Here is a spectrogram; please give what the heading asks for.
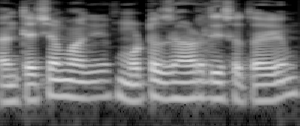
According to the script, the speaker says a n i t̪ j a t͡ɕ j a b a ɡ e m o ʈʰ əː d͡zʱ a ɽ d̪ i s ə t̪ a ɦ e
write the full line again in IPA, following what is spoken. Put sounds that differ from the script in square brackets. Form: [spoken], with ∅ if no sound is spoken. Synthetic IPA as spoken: a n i t̪ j a t͡ɕ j a [m] a ɡ e m o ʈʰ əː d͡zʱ a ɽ d̪ i s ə t̪ a ɦ e

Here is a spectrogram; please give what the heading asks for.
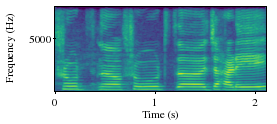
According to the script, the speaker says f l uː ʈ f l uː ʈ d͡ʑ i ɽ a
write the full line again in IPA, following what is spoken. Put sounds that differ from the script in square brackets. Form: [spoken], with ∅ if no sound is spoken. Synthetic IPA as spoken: f [ɾ] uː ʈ f [ɾ] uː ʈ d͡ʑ [a] ɽ [e]

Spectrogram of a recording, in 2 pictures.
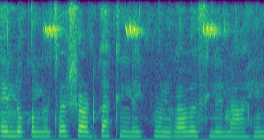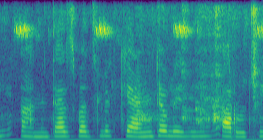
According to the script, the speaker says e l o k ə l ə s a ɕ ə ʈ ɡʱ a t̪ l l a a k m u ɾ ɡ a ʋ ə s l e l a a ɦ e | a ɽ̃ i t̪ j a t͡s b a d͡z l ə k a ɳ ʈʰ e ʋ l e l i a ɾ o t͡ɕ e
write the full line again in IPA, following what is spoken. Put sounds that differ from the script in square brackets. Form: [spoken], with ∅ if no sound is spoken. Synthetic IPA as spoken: e l o k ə l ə [t͡s] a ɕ ə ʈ ɡʱ a t̪ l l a [e] k m u [l] ɡ a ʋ ə s l e l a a ɦ e | a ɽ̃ i t̪ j a t͡s b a d͡z l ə k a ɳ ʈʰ e ʋ l e l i a ɾ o t͡ɕ [i]

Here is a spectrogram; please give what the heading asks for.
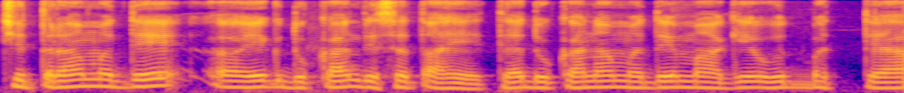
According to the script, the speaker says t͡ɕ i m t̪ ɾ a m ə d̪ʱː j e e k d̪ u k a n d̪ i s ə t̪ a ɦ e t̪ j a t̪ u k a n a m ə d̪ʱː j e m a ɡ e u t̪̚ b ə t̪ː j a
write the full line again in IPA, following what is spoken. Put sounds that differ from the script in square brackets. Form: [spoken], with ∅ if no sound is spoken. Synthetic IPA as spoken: t͡ɕ i [∅] t̪ ɾ a m ə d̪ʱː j e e k d̪ u k a n d̪ i s ə t̪ a ɦ e t̪ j a [d̪] u k a n a m ə d̪ʱː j e m a ɡ e u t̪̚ b ə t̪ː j a

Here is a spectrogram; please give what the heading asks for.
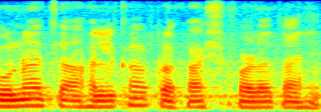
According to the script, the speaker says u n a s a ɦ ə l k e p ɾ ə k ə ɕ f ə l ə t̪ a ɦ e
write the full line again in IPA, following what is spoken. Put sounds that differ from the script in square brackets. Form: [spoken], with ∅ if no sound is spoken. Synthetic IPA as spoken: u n a [t͡s] a ɦ ə l k [a] p ɾ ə k [a] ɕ f ə [ɭ] ə t̪ a ɦ e

